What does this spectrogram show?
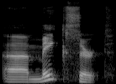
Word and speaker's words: mkcert: We're talking about MakeCert this week, which is how I believe you pronounce it, but it's spelled MKCERT.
